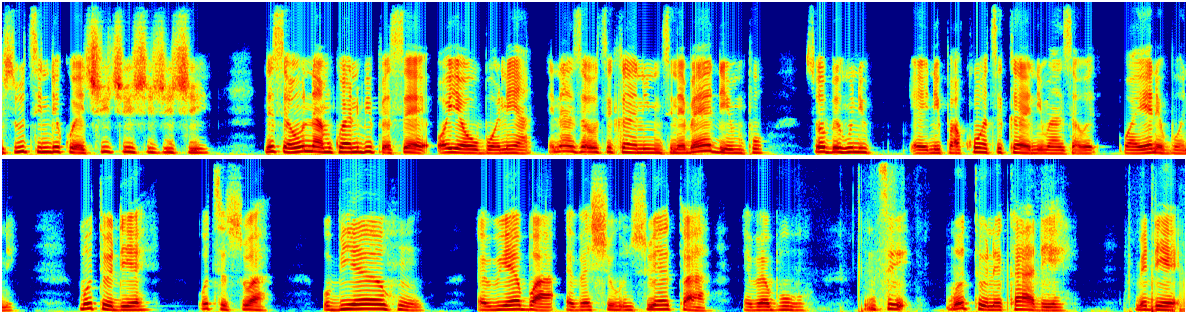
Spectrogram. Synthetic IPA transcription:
o˨su˦tʰĩ˦n˦dɪ˦kʰɔ˨ɛ˨t͡ɕʰi˦t͡ɕʰi˦t͡ɕʰi˦t͡ɕʰi˦t͡ɕʰi˦ | nɪ̃˦sɛ˨wʊ̃˦nã˨m˦kʰʊ˦a˦nʊ̃˦bi˦pʰɛ˨sɛ˦ɔ˦jɛ˨wɔ˨bɔ˨nɪ̃˦a˨ɛ˦nã˦˨n˨s̬ɛ˦wʊ˦tʰɪ˦kʰa˦˨nĩ˦n̩˨tʰi˨nã˨bɛ˦jɛ˦dɪ̃˨m̩˨pʰʊ˦ | sɛ˦o˦be˦ɦũ˦n˦˨ | nĩ˨pʰa˨kʰʊ̃˦ɔ˨tʰɪ˦kʰa˦˨nĩ˨mã˨n˨sɛ̰˨ | wa˨jɛ˦nɪ̃˨bɔ˨nɪ̃˦ | mo˦tʰo˨dɪ˨ɛ˦ | wʊ˦tʰɪ˨sʊ˦a˨ | o˨bi˦a˦hũ˨ | ɛ˨ɥi˨ɛ˦bʊ˨a˨ɛ˨bɛ˦ɕɪ˦wʊ˨n̩˨su˦ɛ˦tʰɔ˨a˨ | ɛ˨bɛ˦bʊ˦hʊ˦ | n̩˦tʰɪ˦ | mo˦tʰo˨nɪ̃˨kʰa˦˨dɪ˨ɛ˦ | mɪ̃˦dɪ˦ɛ˦

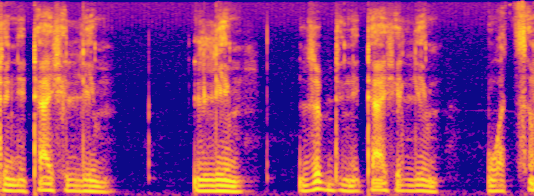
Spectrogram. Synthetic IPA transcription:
dɨ˨ni˨tʰa˦ʃi˧li˨m | li˨m | d͡zɨ˦b̚dɨ˨ni˨ta̰˦ʃi˨li˧m | wa˨t͡sːɨ˦

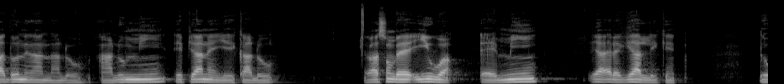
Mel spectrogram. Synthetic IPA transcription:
a˨do˦ne˨na˨nã˨lo˨a˨a˨lu˦mi˦e˦pi˦a˦ne˨je˨ka˨lo˦ | e˨ba˨sũ˦bɛ˦i˦wa˨ | ɛ˨mĩ˦ | a˦e˨ɾɛ˨ɡi˦a˦˨li˨kẽ˨ | do˨

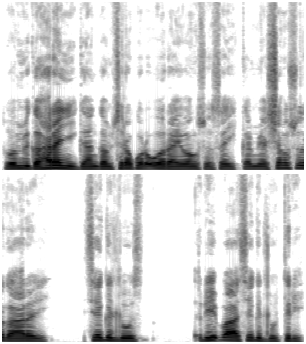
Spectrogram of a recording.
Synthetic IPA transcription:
to˨mi˨ɡa˨ɦa˦ɾa˦ni˨ɡa˨ŋɡa˨m˨si˦ɾa˦kʷa˦ɾo˦ɾa˨ju˦wa˦nso˨sa˦i˦˨ka˨m˨ja˨ʃa˦ŋ˦su˦lɡa˨ha˦ɾa˦ni˨ | sa˦ɡi˨ɮu˨ | ɾi˦ɓa˦sa˦ɡi˨ɮu˨ti˦ɾi˨

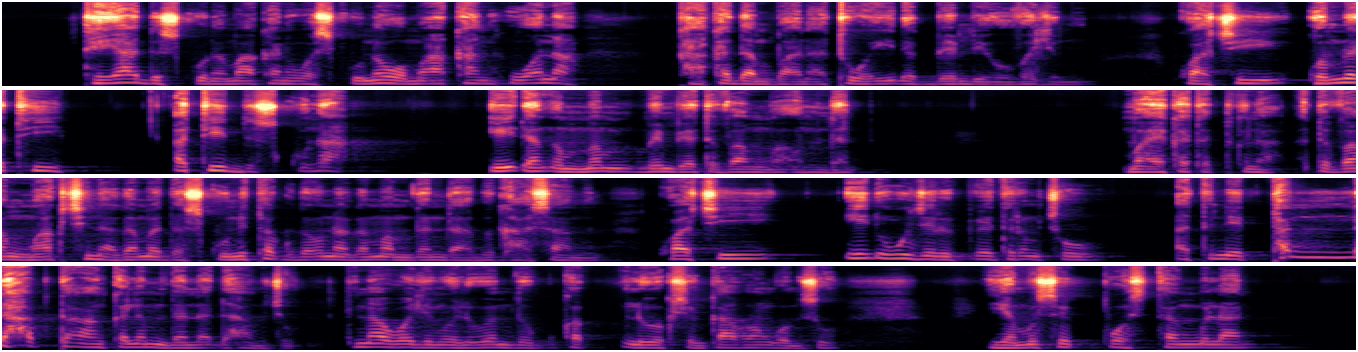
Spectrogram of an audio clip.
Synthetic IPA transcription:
ta˨ja˦da˨sku˨na˨ma˦ka˦n˨wa˨sku˨na˦wa˨ma˦ka˦nhu˦a˦na˨ | ka˨ka˦da˨m˨ba˨na˨tu˦wa˨i˦da˨k̚be˦mbe˨wa˨va˦ɮi˨mu˨ | kʷwa˨t͡ʃi˦ɡ̥ʷa˦mna˦tʰi˦ | a˨ti˦du˨sku˨na˦ | i˦da˦nə˨mːa˦be˦mbi˨a˦ti˨va˦ŋ˨ma˨u˨m˨nda˦n | ma˨ka˦ta˨tu̥˨kna˨a˨ti˨va˦ŋ˨ma˦kt͡ʃi˦na˨ɡa˦ma˦da˨sku˨ni˦ta˦kda˦u˦na˨ɡa˦ma˨da˦nda˨bi˦ka˨sa˦mu˨n | kwa˦t͡ʃi˦ | i˦di˦wu˦d͡ʒi˨ɾi˨kpe˦ti˦ɾi˦mt͡ʃo˦ | a˨ti˦ne˦˨ta˦lːa˦ha˦bta˦a˦ŋka˦li˦m˨da˦na˦da˦˨ha˨m˨t͡ʃu˨ | ti˦na˦wa˦ɮi˨mə˨lwe˦da˨u˦ka˦˨lwe˨kʃi˨ka˦ka˦ŋɡʷo˨m˨su˦ | ja˨mu˦si˦kpo˦sta˦ŋmu˦la˦n

